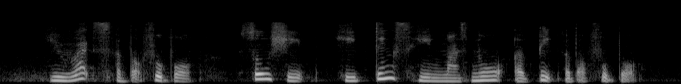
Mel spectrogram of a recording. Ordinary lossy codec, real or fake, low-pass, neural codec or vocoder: none; fake; none; codec, 16 kHz, 1.1 kbps, Voila-Tokenizer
